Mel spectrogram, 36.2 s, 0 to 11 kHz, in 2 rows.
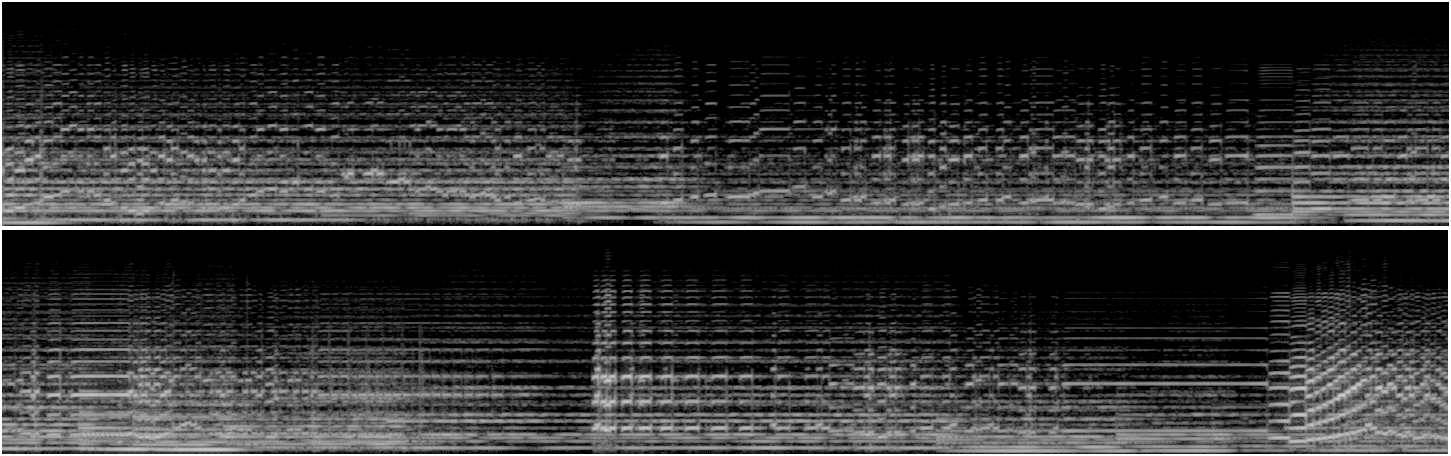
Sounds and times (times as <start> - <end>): Accordion: 0.0 - 36.1.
